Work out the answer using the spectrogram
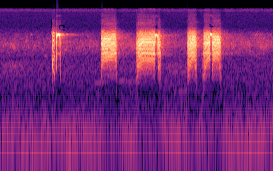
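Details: Black francolin, known locally as kala teetar, giving a harsh, grating call: a short clipped opening note, then four longer rasping notes in a quick rhythmic phrase lasting under two seconds, over a quiet background with faint low hum.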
